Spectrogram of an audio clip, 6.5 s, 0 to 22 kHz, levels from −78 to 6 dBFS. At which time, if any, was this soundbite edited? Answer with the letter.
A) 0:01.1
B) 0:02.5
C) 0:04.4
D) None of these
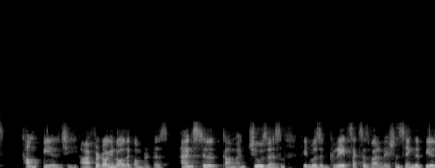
A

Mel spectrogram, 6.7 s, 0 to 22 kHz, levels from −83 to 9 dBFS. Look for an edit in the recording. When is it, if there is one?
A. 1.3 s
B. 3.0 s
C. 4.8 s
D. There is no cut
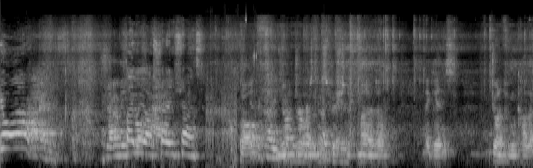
B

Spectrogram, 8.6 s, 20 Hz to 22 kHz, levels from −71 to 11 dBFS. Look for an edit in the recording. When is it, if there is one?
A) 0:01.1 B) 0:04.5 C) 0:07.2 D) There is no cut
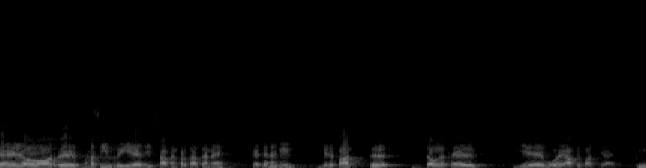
D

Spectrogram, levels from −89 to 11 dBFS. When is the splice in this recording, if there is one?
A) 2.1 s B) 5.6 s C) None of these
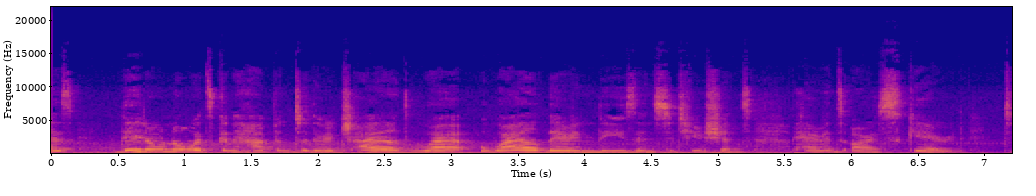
B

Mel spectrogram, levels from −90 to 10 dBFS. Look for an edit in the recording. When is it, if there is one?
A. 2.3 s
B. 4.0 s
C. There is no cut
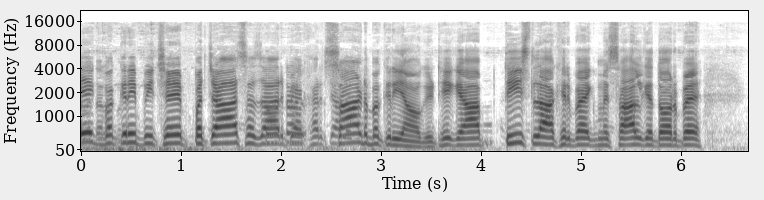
A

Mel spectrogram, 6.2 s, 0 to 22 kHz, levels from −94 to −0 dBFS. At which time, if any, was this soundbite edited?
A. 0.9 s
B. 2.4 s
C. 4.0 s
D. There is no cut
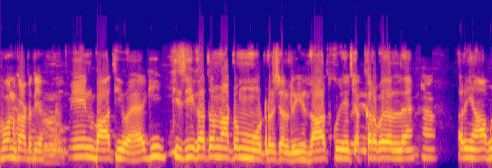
A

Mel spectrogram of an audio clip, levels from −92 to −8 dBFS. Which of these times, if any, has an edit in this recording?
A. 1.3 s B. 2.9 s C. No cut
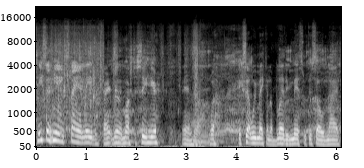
A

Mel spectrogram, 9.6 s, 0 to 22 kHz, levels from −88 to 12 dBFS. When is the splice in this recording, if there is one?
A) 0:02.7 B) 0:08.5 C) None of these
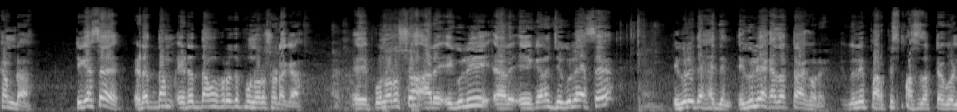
B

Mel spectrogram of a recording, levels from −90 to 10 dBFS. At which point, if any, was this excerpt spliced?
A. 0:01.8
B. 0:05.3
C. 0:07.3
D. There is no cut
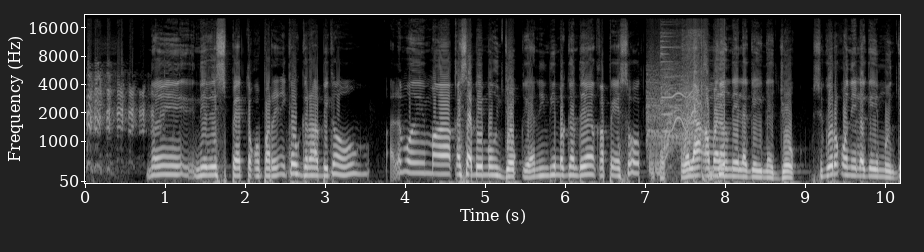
C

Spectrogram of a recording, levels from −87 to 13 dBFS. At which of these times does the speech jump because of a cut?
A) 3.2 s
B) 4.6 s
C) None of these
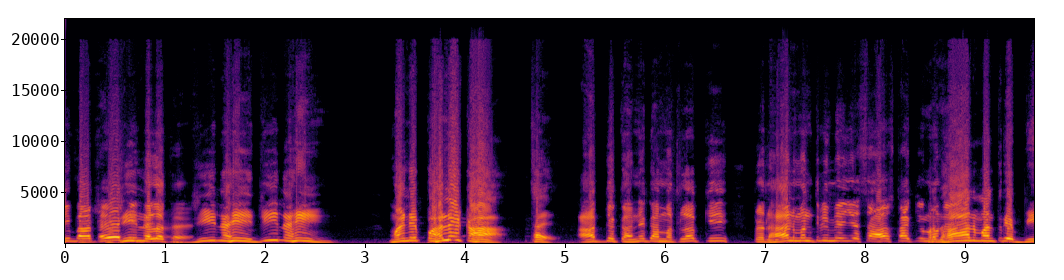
B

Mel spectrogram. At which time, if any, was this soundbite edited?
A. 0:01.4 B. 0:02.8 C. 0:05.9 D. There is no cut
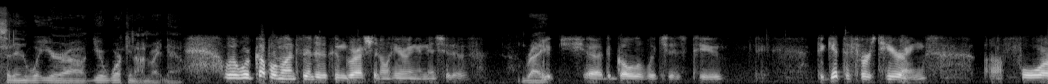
D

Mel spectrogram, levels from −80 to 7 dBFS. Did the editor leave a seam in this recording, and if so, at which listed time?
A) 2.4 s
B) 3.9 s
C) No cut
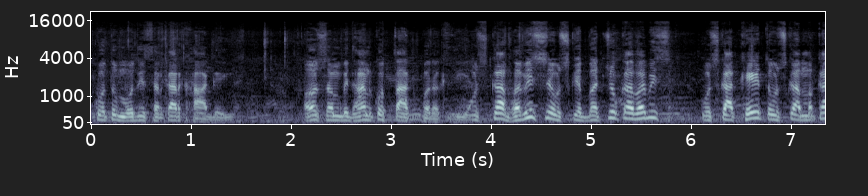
B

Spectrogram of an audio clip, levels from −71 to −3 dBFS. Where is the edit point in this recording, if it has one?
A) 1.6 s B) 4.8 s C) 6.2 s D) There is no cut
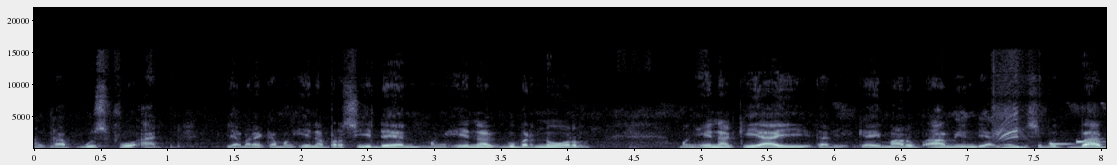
A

